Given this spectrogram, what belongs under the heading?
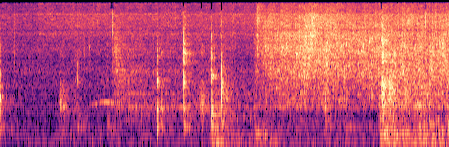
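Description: Garlic ginger paste frying with browned onions in a pan for palak chana dal, soft sizzling broken by scattered clinks and stirring knocks, with a steadier sizzle swelling near the end.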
